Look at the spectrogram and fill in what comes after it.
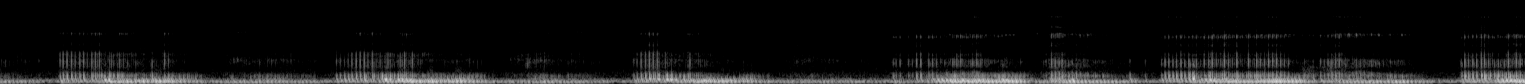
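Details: Pet cat Merlin, presented as a feline study buddy, purrs in a slow breathing rhythm, each low buzzing surge lasting one to two seconds, separated by softer gaps, steady throughout.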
